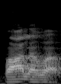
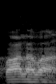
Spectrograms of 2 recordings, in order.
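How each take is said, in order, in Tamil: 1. இந்த வார்த்தை பேச்சில் சுருக்கமாகச் சொல்லப்படுகிறது. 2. இந்த வார்த்தை பேச்சில் சுருக்கமாகச் சொல்லப்படுகிறது.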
